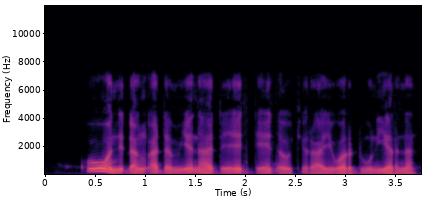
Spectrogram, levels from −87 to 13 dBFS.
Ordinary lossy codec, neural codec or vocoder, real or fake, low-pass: none; codec, 16 kHz, 8 kbps, FunCodec, trained on LibriTTS, 25 frames a second; fake; 7.2 kHz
